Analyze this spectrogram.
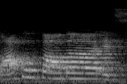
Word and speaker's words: aquafaba: So aquafaba, it's spelled the way it sounds, like aqua, A-Q-U-A, and then faba, F-A-B-A.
